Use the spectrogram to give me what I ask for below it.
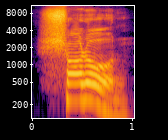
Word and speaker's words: স্মরণ: যেমন একটু ধরো শ্মশান, এখানে যে মফলা রয়েছে এই মফলার উচ্চারণটি এখানে হয়নি, বাট একটু নাসিক্য রয়েছে। স্মৃতি, খেয়াল করে দেখো। স্মরণ, একটু খেয়াল করে দেখো।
